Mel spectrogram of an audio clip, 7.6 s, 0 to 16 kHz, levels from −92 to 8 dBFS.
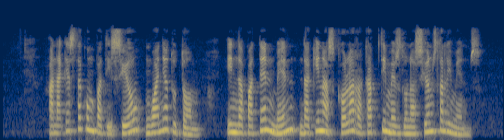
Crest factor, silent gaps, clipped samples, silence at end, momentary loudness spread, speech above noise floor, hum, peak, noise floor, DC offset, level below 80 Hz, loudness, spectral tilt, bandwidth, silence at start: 16 dB; none; under 0.1%; 0.4 s; 8 LU; 40 dB; none; -2 dBFS; -56 dBFS; under 0.1%; -56 dBFS; -17 LUFS; -5 dB/octave; 7.6 kHz; 0.75 s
